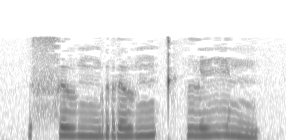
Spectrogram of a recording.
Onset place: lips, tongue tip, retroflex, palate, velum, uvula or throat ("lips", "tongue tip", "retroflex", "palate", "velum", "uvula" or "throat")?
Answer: tongue tip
